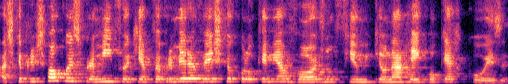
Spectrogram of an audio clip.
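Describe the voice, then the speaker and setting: A woman speaks in a northern Brazilian accent. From Pará, northern Brazil. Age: 40s. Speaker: film director. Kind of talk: panel discussion.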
